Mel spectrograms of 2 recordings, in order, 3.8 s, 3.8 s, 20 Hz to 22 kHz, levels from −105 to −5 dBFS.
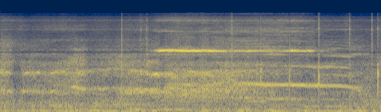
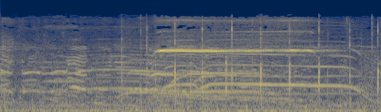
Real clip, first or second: second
